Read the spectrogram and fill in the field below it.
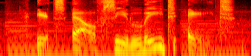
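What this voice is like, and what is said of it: Booming announcer voice. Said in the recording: “announcer voice”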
